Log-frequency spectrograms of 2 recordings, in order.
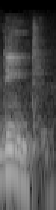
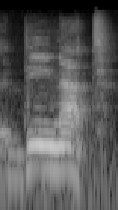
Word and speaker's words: dint: So this has to be pronounced as dinat, means your din. But in poetry, Persian poetry has measures and meters. Therefore, in order the meter of this to equal to that, you should not pronounce the A after N. So instead of saying dinat, you have to say dint. Omit the A.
